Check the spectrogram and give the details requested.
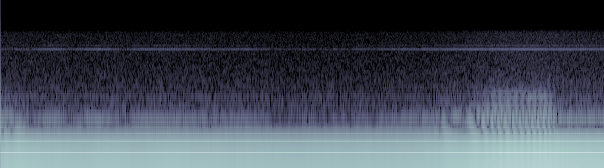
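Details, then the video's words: Pug snoring: a steady low drone with a harmonic band held through the clip, then a louder, rougher rising breath near the end, over a constant faint electrical hum. "Snoring puggy"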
